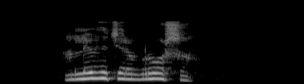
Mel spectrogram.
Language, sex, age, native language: Icelandic, male, 9, Icelandic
